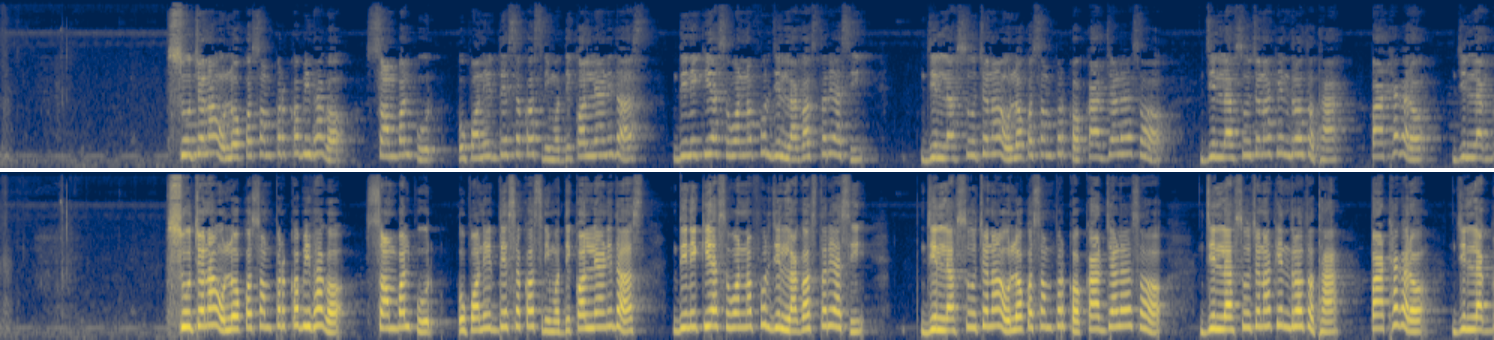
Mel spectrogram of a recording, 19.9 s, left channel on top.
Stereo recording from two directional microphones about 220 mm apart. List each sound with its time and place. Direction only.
2.3 s speech: 40° right (ahead or behind)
